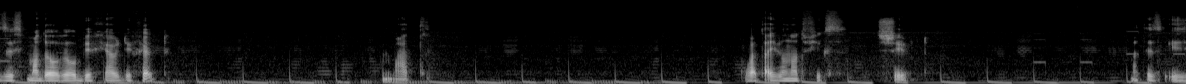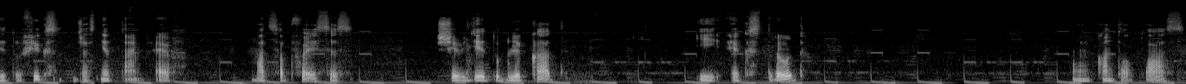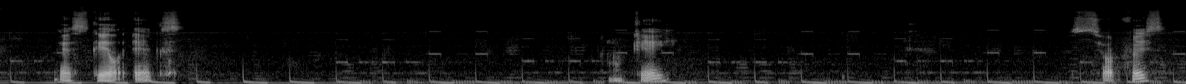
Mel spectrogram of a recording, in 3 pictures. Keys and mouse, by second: 0.8 click, 2.1 click, 8.1 shift+click, 12.7 f, 15.9 shift+d, 16.2 Return, 18.1 e, 19.5 click, 22.7 ctrl+KP_Add, 23.7 s, 24.3 x, 31.8 click, 33.2 click.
